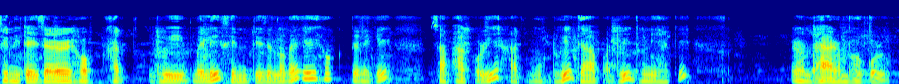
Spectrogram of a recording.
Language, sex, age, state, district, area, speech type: Assamese, female, 60+, Assam, Dibrugarh, rural, spontaneous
